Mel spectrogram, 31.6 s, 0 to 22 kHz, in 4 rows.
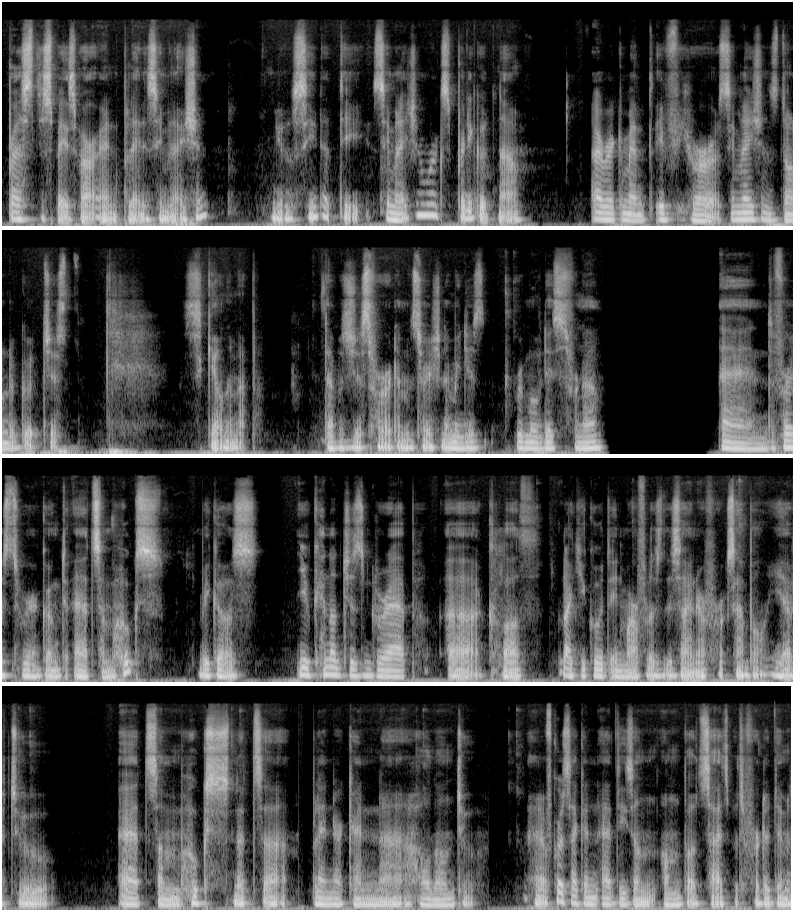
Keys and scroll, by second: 1.6 alt+a, 8.3 KP_1, 16.7 Tab.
